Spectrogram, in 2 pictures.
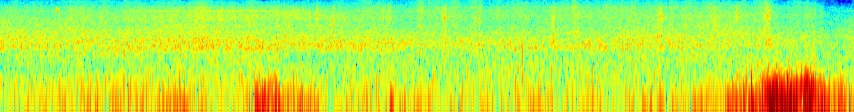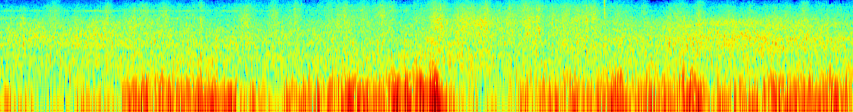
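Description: Wind buffets outdoors in low, uneven gusts.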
